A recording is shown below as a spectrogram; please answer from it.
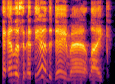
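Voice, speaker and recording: A male interviewer with a bright, forceful voice and a lively, swinging pitch. He chats casually and agreeably, with a gossipy way of talking. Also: fast talker.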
